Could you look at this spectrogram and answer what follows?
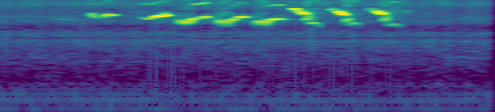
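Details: Double-collared seedeater performing tui-tui song for training young birds, with waterfall noise: a single high note, then a rapid chain of sharp, down-slurred whistles speeding up toward the end, over a low continuous rush.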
